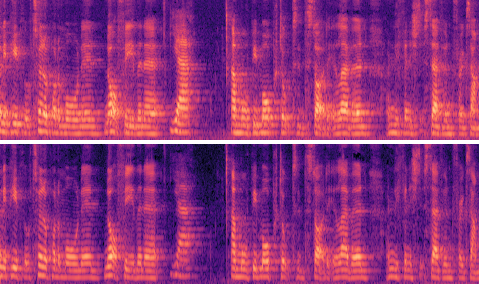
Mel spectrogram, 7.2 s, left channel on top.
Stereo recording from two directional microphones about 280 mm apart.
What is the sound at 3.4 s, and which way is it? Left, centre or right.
Speech, right.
